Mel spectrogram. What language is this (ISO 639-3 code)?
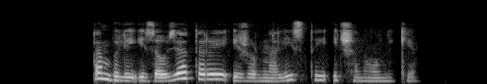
bel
